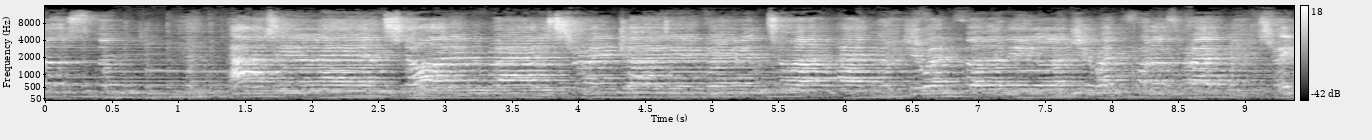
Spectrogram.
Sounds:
music

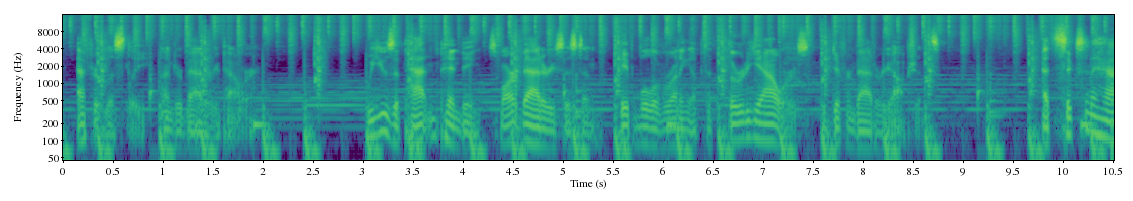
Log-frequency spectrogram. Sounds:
music
speech

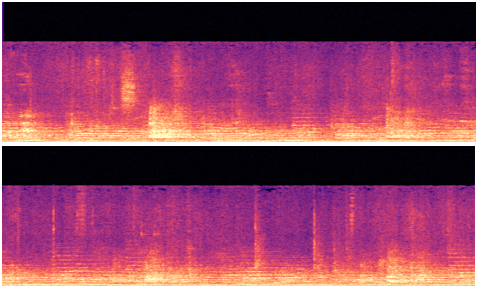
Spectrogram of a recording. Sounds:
change ringing (campanology)

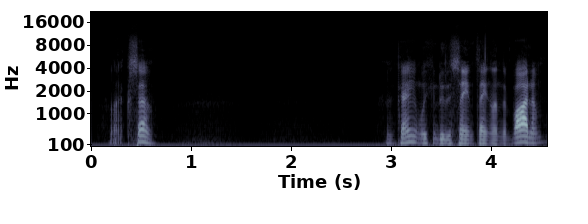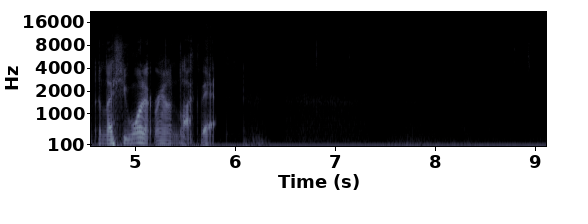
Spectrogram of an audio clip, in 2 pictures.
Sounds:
speech
silence

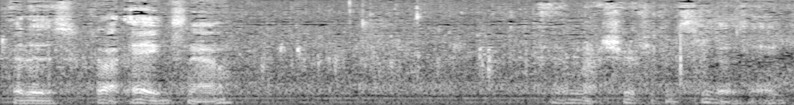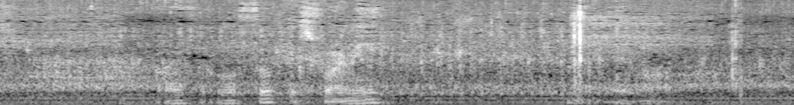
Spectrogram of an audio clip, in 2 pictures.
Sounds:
speech

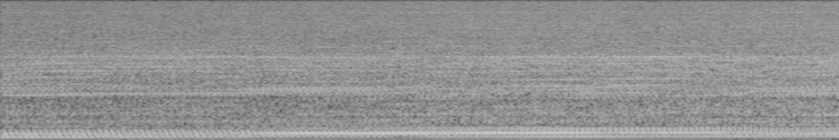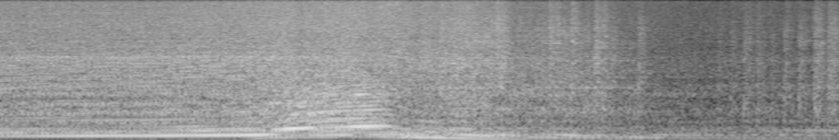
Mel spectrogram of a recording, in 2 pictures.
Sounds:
medium engine (mid frequency)
vehicle
car

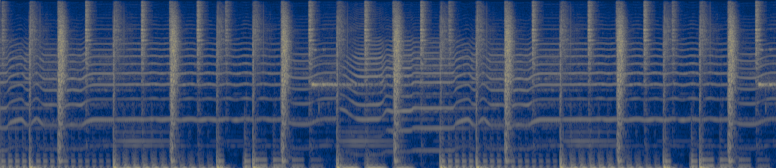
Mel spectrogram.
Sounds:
music

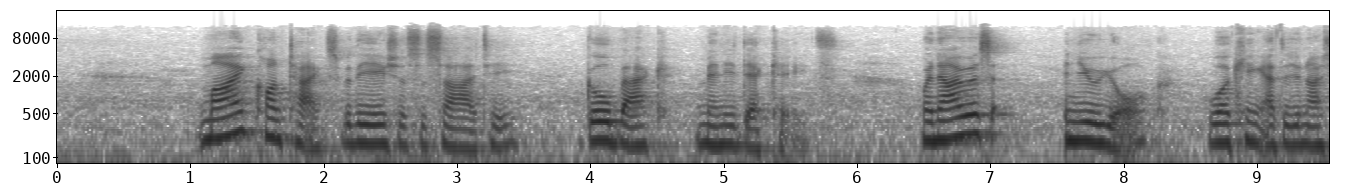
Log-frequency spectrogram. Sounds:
female speech
speech

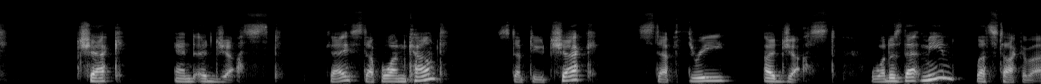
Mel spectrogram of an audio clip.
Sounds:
speech

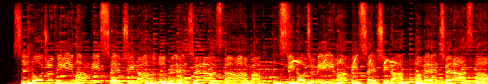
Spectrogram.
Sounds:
plucked string instrument
musical instrument
music
guitar

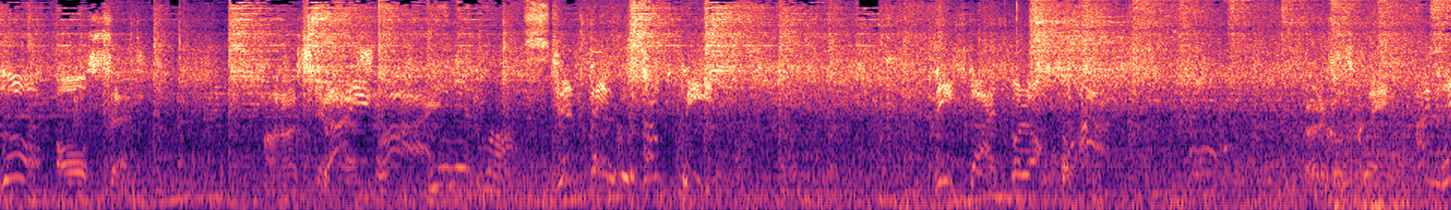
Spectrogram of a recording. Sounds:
speech
music

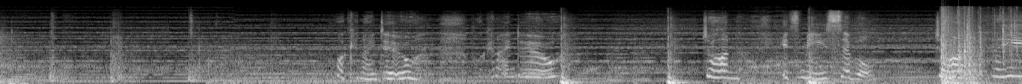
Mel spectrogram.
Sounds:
music
speech

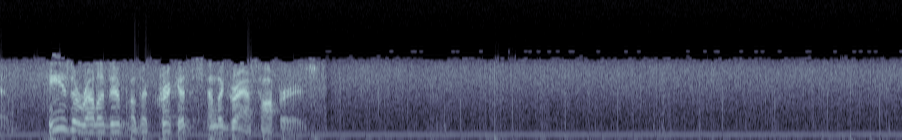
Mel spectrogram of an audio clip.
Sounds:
speech

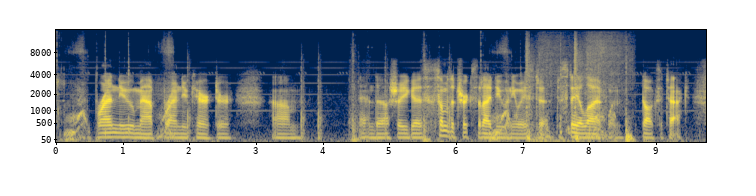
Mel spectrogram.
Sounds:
speech

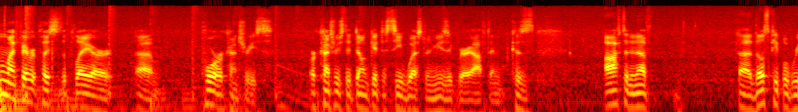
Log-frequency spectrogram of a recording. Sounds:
speech

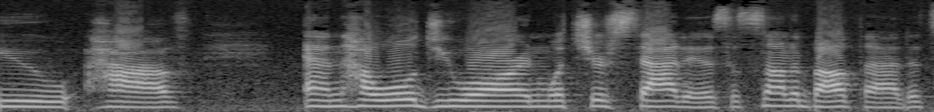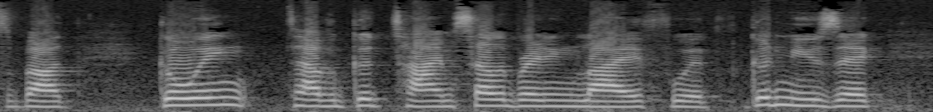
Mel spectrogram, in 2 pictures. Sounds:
speech

